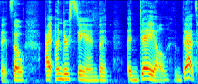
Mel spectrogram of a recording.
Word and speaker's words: Adele: we've been saying her name wrong while many pronounce it just like we do as Adele the singer says it's actually a Dale a Dale she noted the correction during a recent q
